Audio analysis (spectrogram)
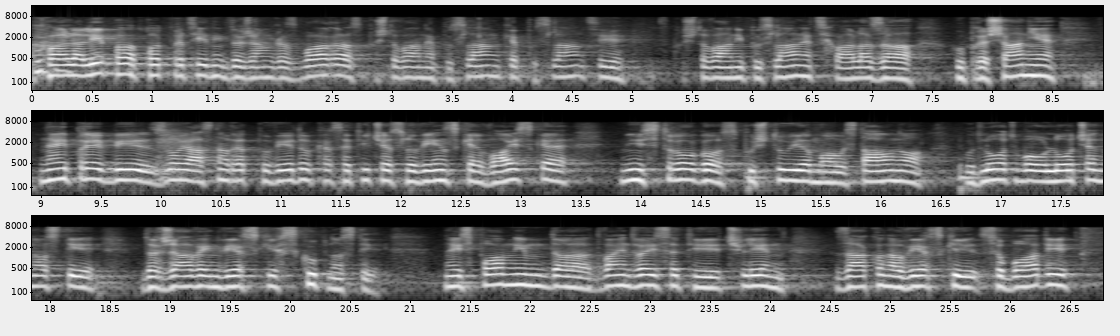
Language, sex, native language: Slovenian, male, Slovenian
